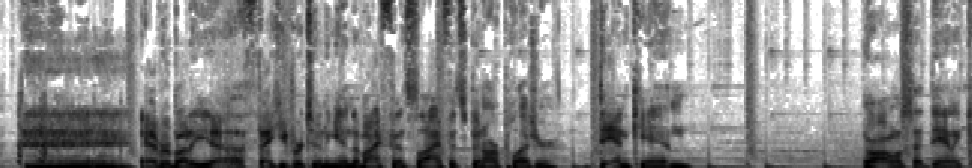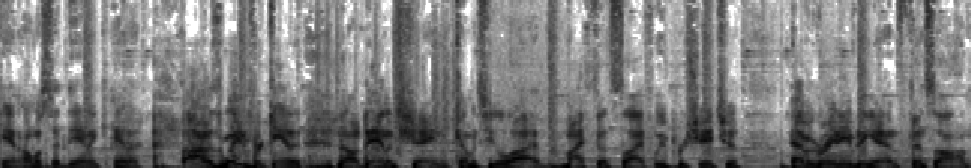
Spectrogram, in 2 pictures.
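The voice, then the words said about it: Radio announcer voice. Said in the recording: “that radio voice ... that radio voice you got going”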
